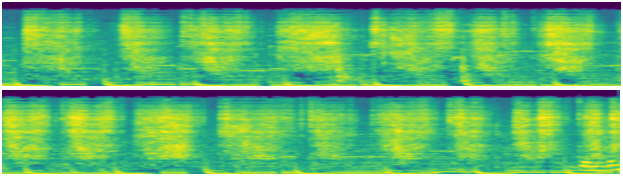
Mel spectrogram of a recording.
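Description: Wheat grains dry-roasting in a pan for alsi pinni, stirred constantly with a spatula, giving a steady loud scraping and rustling with rhythmic strokes throughout.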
